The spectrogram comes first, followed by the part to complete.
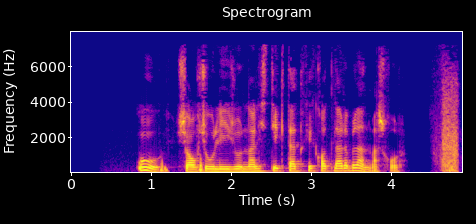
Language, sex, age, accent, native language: Uzbek, male, 18-24, Namangan, Uzbek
